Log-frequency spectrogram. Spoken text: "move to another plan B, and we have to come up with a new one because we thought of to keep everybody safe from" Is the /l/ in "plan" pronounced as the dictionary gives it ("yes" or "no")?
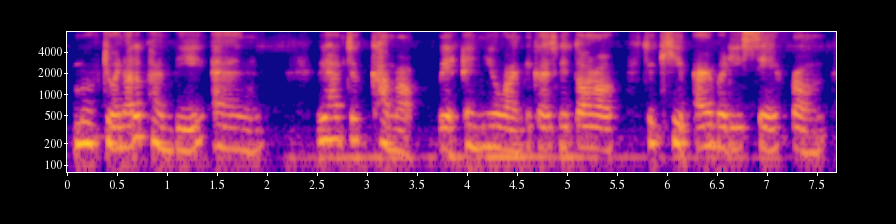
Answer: no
